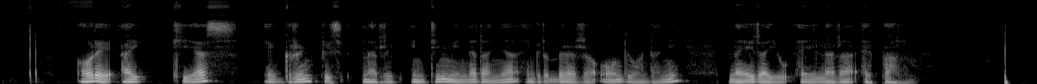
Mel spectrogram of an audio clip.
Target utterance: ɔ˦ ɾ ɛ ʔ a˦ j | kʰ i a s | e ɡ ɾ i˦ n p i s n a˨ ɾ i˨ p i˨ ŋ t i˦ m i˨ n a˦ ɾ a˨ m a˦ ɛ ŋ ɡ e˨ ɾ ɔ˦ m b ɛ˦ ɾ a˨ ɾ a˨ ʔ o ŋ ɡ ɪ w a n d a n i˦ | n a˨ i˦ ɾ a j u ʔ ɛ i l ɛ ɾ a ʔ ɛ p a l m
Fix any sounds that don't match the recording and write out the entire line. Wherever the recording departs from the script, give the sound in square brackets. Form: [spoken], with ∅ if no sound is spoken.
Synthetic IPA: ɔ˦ ɾ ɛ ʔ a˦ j | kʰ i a s | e ɡ ɾ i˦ n p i s n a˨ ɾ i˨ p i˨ [n] t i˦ m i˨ n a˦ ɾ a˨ [ɲ] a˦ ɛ ŋ ɡ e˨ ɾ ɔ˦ [∅] b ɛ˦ ɾ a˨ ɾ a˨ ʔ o ŋ ɡ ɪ w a n d a n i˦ | n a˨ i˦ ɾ a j u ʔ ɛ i l [a] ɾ a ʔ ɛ p a l m

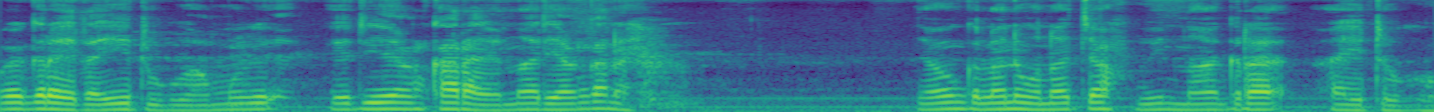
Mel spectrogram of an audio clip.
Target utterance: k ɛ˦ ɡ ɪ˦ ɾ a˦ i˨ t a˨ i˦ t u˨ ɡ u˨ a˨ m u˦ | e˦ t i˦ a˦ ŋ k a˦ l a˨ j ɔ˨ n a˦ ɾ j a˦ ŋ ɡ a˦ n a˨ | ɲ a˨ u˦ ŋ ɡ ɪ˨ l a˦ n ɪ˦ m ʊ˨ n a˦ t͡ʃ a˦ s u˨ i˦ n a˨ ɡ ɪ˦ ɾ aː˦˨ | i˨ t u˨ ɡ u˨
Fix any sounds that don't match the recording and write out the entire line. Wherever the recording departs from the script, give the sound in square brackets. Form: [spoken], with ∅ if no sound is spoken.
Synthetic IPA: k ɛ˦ ɡ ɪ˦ ɾ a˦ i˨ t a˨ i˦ t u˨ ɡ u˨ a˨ m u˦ | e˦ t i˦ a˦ ŋ k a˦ [ɾ] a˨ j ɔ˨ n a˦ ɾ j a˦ ŋ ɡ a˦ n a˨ | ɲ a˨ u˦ ŋ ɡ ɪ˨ l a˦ n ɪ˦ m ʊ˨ n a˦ t͡ʃ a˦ [f] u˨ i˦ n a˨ ɡ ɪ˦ ɾ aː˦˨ | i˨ t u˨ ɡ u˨

